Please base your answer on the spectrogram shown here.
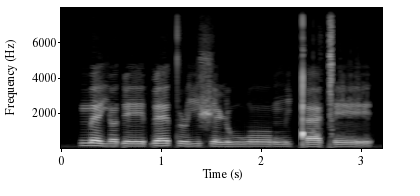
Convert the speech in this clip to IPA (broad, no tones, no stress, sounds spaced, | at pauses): m ɛ j œ ɗ eː ɓ ɛ t ɹ i ʃ e ɳ u w oː ŋ͡m i ǃ æ ǀ eː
